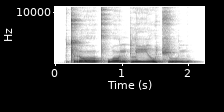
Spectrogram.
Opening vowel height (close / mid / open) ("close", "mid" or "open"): mid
